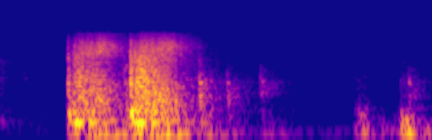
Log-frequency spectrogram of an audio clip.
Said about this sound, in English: I said open the door.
